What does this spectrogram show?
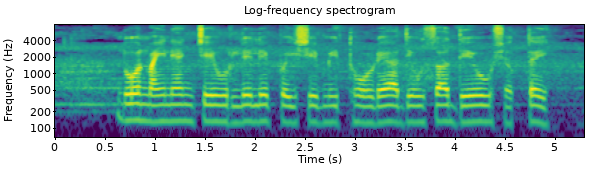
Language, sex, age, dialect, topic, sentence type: Marathi, male, 18-24, Southern Konkan, banking, question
